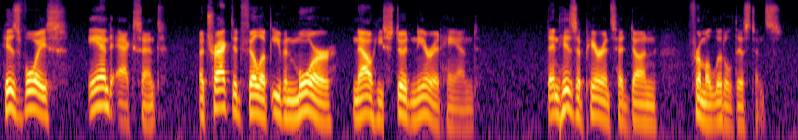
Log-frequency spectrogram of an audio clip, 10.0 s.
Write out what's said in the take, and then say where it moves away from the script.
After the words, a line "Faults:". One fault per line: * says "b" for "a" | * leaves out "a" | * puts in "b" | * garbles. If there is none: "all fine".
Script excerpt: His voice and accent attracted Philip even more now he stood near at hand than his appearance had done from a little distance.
His voice and accent attracted Philip even more now he stood near at hand than his appearance had done from a little distance.
Faults:
all fine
